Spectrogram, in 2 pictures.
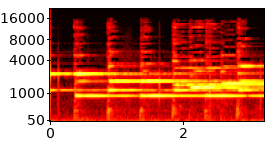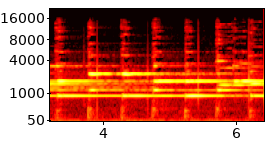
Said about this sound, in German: ließ er Gläser in allen Größen anfertigen, die gleich über dem Stiel unterschiedlich dick waren und dadurch höher oder tiefer klangen. Das Wasser brauchte er jetzt nur noch, um die Fingerspitzen feucht zu halten. Er nannte sein Instrument Glasharfe.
